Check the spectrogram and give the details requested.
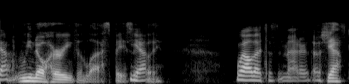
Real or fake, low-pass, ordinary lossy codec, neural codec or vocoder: fake; 7.2 kHz; Opus, 64 kbps; codec, 16 kHz, 4 kbps, FunCodec, trained on Chinese and English, 50 frames a second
